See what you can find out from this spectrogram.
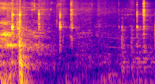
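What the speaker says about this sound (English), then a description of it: "Let's use my spud wrench. Let's see if we can spin it out." A spud wrench works against a stuck plumbing ground joint, giving close metallic clanks and scraping ratchety clicks with irregular bursts over a low background rumble, and no talking.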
